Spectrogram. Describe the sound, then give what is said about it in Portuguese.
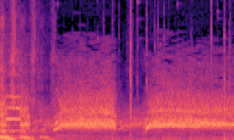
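A voice imitates panicked screaming: a few short, falling shrieks at first, then long, strained, breathy cries that carry on loudly to the end. “Você começa a ouvir os gritos das pessoas em volta de vocês.”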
